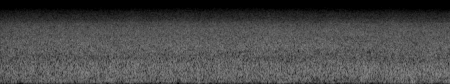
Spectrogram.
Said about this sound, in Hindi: ये सुंडी वाटरफॉल्स महाराष्ट्र राज्य के कोल्हापुर ज़िले के चंदगढ़ तालुक के सुंडी गांव के नज़दीक स्थित है।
